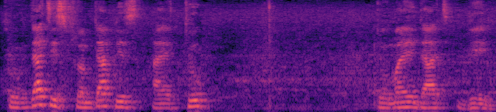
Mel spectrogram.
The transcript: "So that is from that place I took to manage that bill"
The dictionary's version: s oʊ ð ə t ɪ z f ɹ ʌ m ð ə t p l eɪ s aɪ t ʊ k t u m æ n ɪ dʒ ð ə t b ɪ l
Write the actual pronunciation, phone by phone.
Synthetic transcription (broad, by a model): s oʊ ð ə t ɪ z f ɹ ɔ m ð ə t p l eɪ s aɪ t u k t u m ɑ ɪ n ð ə t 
